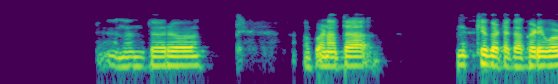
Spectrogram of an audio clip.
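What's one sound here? A man speaks calmly through a microphone, as if explaining.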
